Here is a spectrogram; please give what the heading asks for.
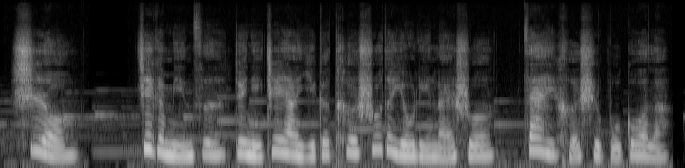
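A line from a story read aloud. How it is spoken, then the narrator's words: Gentle, smiling. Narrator (Chinese): 妈妈微笑着，温柔地念道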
